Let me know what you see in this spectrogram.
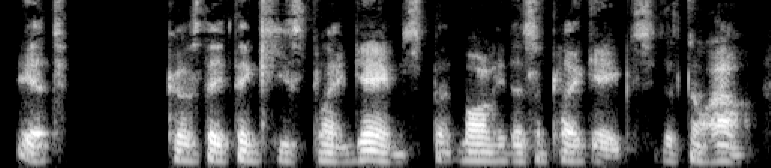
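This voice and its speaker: A man speaks in a somewhat breathy voice. His pitch shows ordinary variation. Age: 80s+. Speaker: author and retired educator. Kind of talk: interview conversation. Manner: halting, with fillers and repetitions.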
